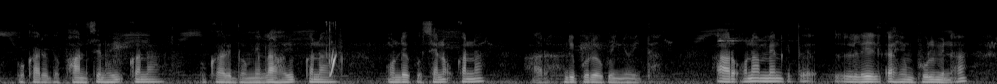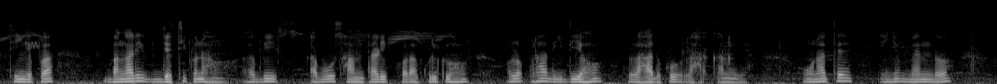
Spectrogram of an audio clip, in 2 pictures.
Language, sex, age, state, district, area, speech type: Santali, male, 30-45, West Bengal, Purba Bardhaman, rural, spontaneous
